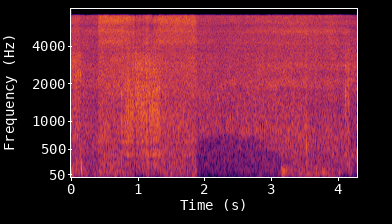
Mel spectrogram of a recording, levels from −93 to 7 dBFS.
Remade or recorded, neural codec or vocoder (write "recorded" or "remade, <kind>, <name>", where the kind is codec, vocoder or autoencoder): remade, autoencoder, DAC-VAE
